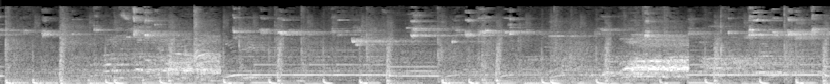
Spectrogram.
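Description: A basketball bouncing repeatedly on a wooden gym floor during play, the thuds echoing in a large hall, with players' voices calling out.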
